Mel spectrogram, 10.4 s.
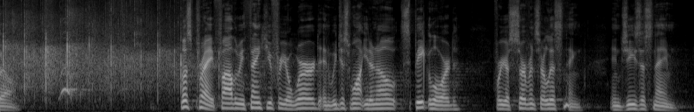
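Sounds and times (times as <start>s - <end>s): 
audience applause: 0.0s - 3.1s
speech: 2.7s - 10.2s.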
